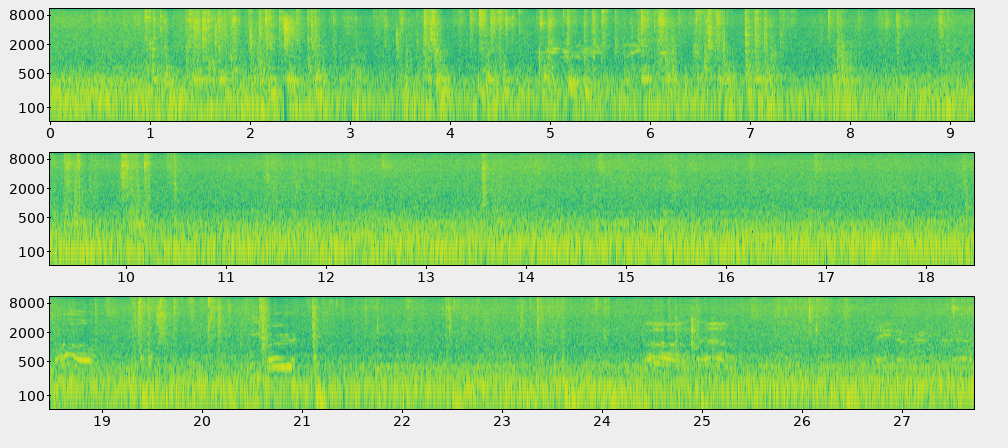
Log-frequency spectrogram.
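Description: Water splashes and laps against a boat's hull.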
